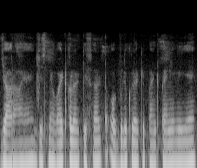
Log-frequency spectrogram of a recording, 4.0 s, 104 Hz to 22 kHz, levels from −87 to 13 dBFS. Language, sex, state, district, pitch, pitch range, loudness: Hindi, male, Uttar Pradesh, Shamli, 120 Hz, 115-120 Hz, -17 LUFS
